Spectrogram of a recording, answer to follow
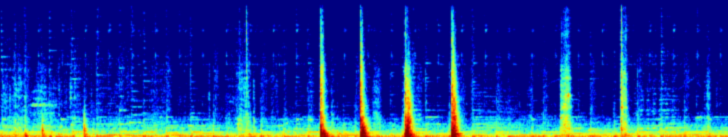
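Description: Four sharp wooden knocks about two thirds of a second apart, a plywood board being knocked into place against a wooden pen frame, with a few lighter knocks around them, over steady background music.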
